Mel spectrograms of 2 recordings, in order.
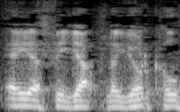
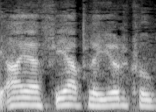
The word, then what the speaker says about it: Eyjafjallajökull: Pronounced. What? Are you kidding? Is that the Eyjafjallajökull glacier? The eruption at the Eyjafjallajökull glacier was The volcano underneath the Eyjafjallajökull glacier.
